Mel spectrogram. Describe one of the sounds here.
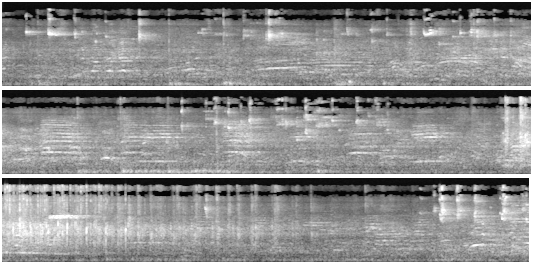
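A crowd chatters and calls out across a large echoing gym.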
